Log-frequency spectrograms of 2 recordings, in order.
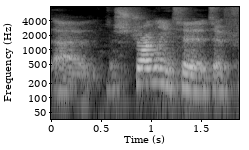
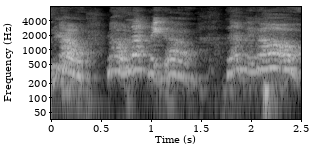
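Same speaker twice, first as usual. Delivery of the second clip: panicked screaming, higher; 14 semitones higher than usual. Voicing a restrained sailor struggling to break free: screaming sailor struggling free. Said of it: "he says".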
